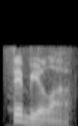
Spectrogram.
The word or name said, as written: fibula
